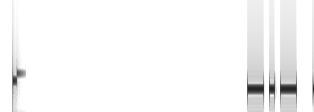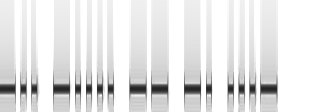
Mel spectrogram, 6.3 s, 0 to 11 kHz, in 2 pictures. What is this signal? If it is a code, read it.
Morse code, heard as a keyed tone, about 22 wpm, 700 Hz. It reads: KD6MNV
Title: USA Call Signs - 6 Characters - 22wpm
